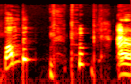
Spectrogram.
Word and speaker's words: Bumbu: That's because that's why it says Bumbu, because that's how they would say bomba, but it's Bumbu.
